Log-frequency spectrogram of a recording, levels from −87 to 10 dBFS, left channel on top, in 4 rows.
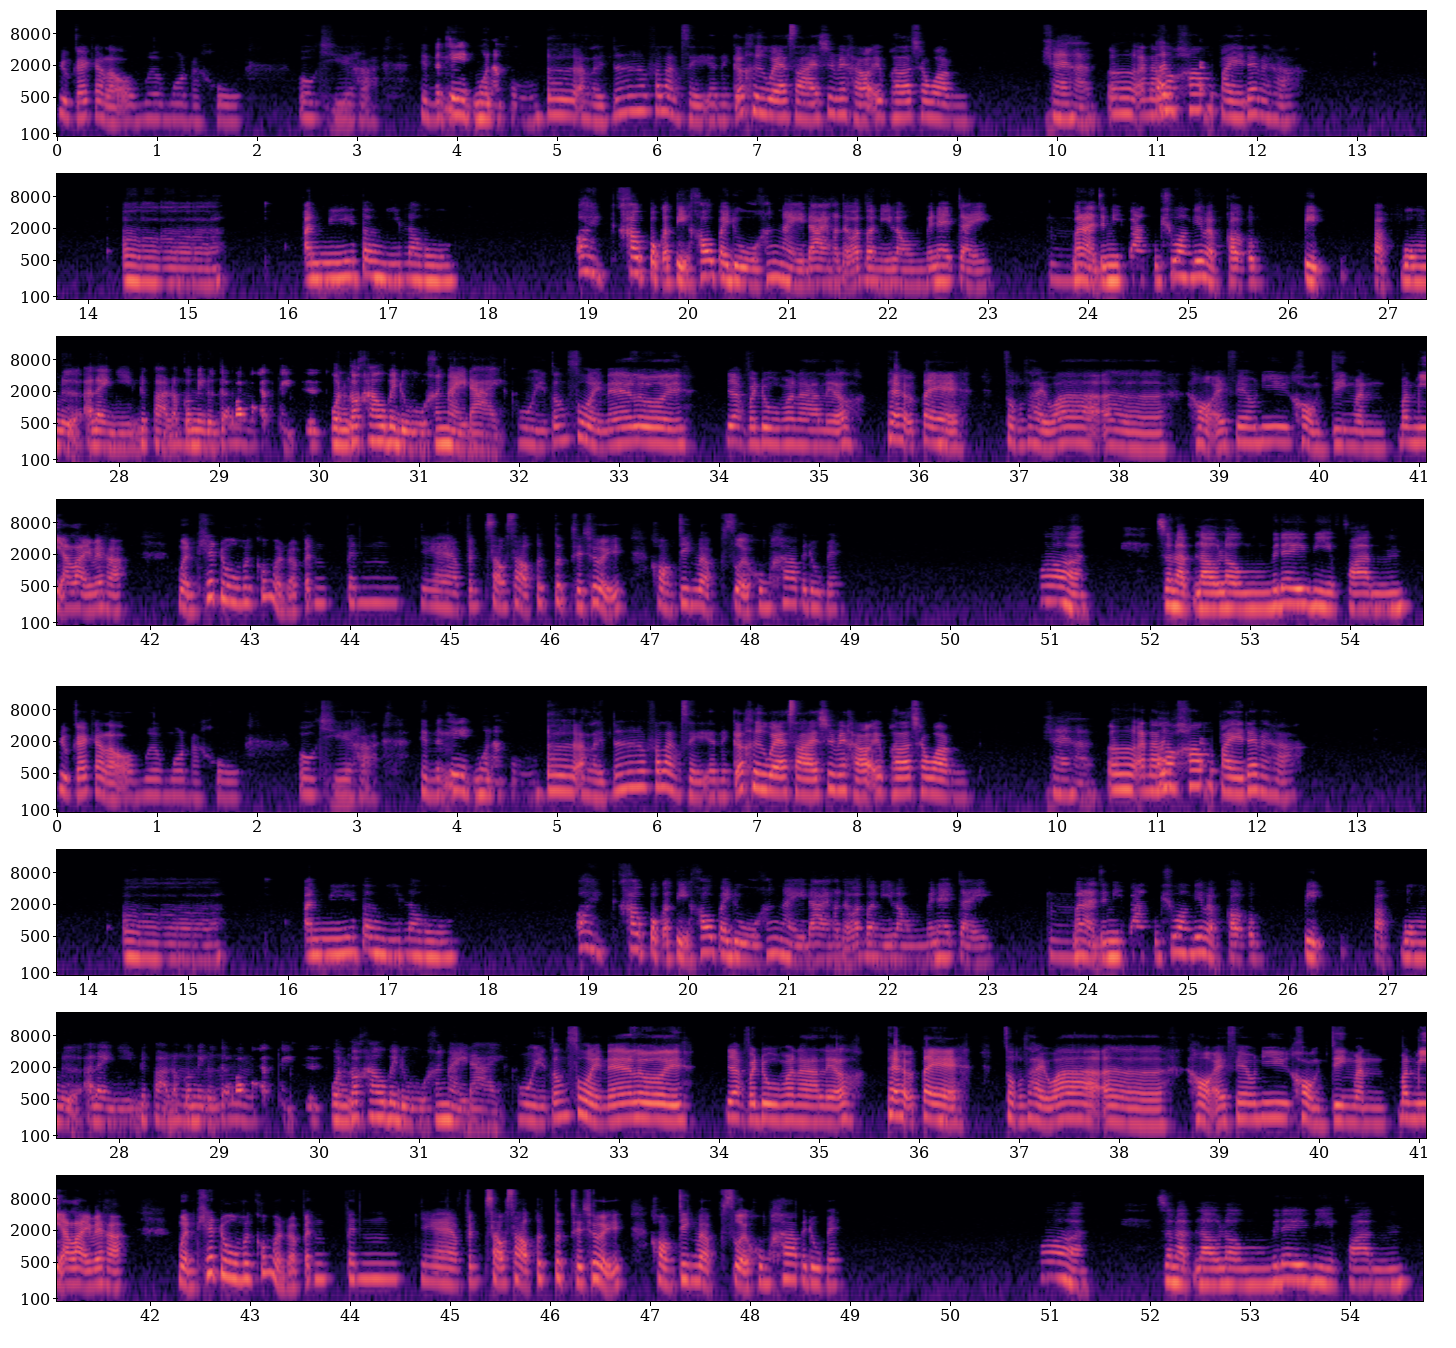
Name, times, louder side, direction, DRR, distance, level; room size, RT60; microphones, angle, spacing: voice 1, 0.0-1.8 2.4-3.2 3.6-4.0 4.9-9.1 10.5-12.4 23.6-24.1 28.4-29.3 32.0-33.7 34.1-35.4 35.7-36.5 36.9-41.7 42.3-48.9, right 4 dB, 30° right, 0.4 m, -27 dB
voice 2, 3.9-4.8 9.9-10.4 11.0-11.2 14.3-15.3 16.1-17.7 18.9-23.0 23.8-25.7 26.1-26.3 26.8-31.8 50.9-51.4 52.1-54.6, left 3 dB, 75° left, 1.0 m, -27 dB
3.8 x 2.1 x 3.5 m
head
